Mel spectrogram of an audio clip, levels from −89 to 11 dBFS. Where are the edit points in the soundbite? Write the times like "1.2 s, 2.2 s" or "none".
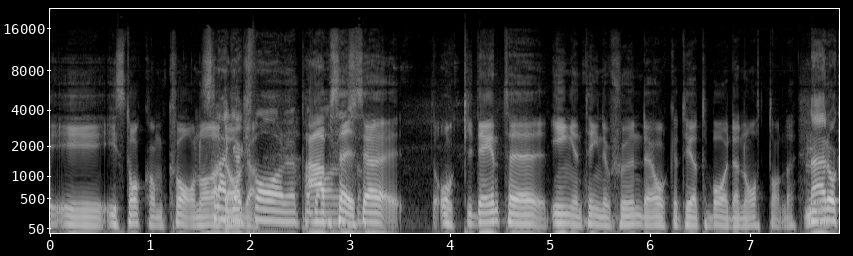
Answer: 5.0 s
